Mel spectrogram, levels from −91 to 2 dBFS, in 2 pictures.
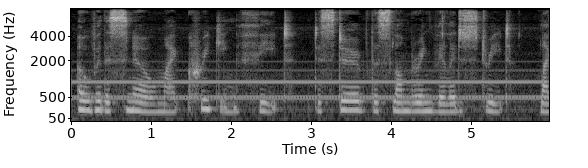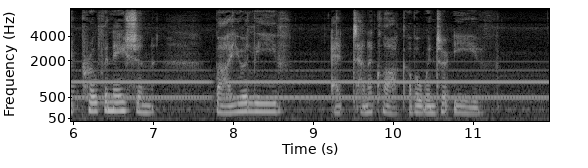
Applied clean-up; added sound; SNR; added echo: none; Wind instrument, woodwind instrument; 7 dB; none.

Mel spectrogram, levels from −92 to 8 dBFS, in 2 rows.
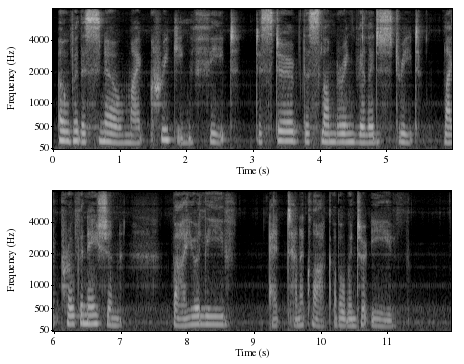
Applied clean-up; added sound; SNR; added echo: neural separator model SepFormer DNS4.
